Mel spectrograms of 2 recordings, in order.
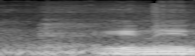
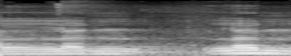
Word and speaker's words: ln: Ini dibacanya ln ya, bukan in ya. Ln itu dari logaritma natural.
